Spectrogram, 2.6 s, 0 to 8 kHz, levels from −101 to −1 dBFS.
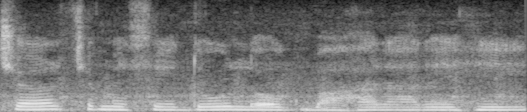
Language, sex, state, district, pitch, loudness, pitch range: Hindi, female, Bihar, Kishanganj, 195 Hz, -16 LUFS, 190-210 Hz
